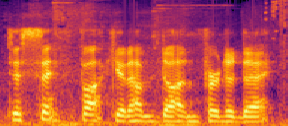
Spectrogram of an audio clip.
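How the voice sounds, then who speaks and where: A man's voice: a little high, fairly even intonation, brisk, fairly bright tone, a little hiss or hum. A man co-commentating on a video game in a casual, joking style. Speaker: let's play co-commentator.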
